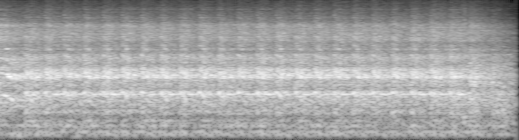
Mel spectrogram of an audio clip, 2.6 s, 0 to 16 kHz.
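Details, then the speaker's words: Honda CB650R that won't start: ignition on, horn and electrics fine, starter spins at even fast whir for seconds but engine never catches. "xe này thì có lỗi là không nổ máy được nhé Còn khởi động thì vẫn khởi động bình thường chúng ta bật khóa nha nèn còi Điện đóm đầy đủ khởi động bình thường nhưng không đổ máy"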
